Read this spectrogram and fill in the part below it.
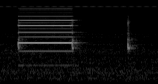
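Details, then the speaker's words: Core 2 Duo PC; one long shrill beep then short chirp, board beeps and shuts off, failing board. "three beeps one two three and it shuts off"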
